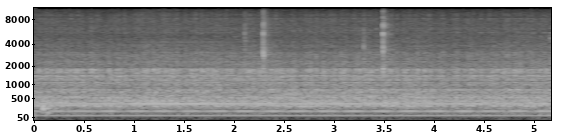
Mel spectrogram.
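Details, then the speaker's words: Xbox Series X disc drive spinning up and reading a game before repair: steady whirring hum with sharp ticks, possibly starting and stopping; drive obnoxiously loud, abnormal. "all right hopefully I can capture how loud this disk drive is uh before I try to fix it"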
